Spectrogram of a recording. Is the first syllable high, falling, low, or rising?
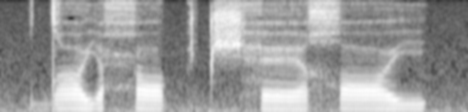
low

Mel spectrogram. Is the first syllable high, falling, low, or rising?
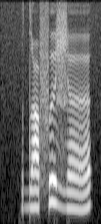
low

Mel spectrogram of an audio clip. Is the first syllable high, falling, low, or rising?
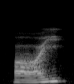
rising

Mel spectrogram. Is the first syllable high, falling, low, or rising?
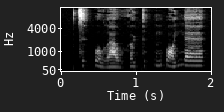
rising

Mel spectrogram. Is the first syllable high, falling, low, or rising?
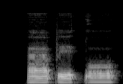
low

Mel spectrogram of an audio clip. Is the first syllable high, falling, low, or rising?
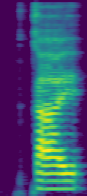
low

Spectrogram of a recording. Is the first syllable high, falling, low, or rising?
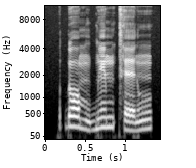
falling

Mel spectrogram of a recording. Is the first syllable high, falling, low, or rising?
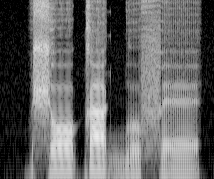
high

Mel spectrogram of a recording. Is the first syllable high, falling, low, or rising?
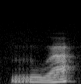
rising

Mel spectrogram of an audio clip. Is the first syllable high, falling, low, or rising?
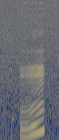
rising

